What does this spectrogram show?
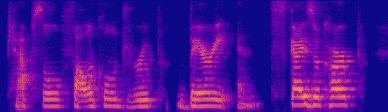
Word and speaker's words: schizocarp: Fruit types: achene, nut, capsule, follicle, drupe, berry, and schizocarp. I hear that pronounced schizocarp or schizocarp sometimes too. I've always said schizocarp though.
